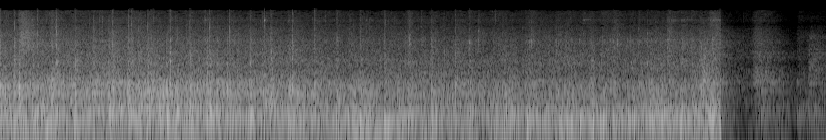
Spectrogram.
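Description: A small model train rumbles and clatters along its track.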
